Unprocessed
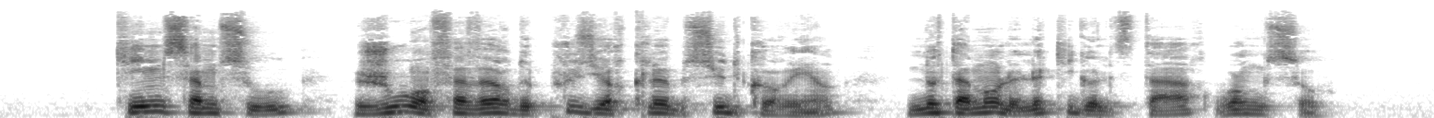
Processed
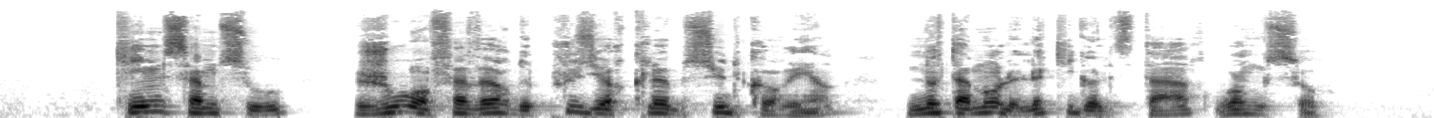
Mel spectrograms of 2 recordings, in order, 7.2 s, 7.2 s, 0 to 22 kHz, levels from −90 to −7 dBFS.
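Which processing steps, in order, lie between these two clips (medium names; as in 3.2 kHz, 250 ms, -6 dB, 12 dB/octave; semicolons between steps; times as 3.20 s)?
reverb removal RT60 0.95 s; 1.39–1.86 s: upward expansion 2.5:1, over -43 dBFS; trim +5 dB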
